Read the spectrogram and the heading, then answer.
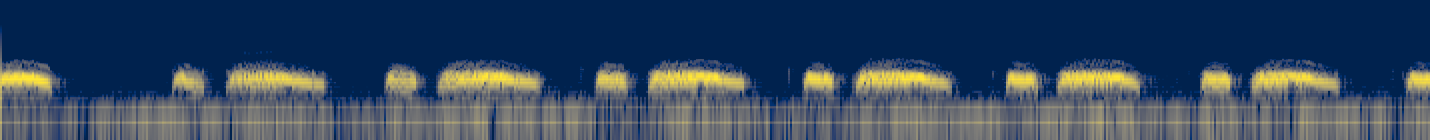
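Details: Spotted dove decoy bird cooing continuously, rich rounded notes in pairs, a quick hoot leading into a broad falling coo, repeated around once a second over a quiet low hum.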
